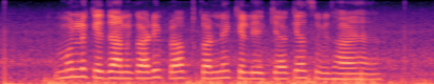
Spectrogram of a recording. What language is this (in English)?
Magahi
